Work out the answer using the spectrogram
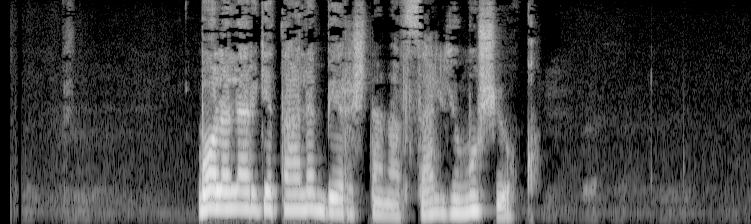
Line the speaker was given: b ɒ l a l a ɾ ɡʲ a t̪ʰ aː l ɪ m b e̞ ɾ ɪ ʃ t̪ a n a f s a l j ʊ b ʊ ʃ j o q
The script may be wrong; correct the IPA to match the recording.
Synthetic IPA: b ɒ l a l a ɾ ɡʲ a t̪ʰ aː l ɪ m b e̞ ɾ ɪ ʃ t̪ a n a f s a l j ʊ m ʊ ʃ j o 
